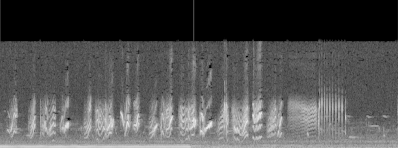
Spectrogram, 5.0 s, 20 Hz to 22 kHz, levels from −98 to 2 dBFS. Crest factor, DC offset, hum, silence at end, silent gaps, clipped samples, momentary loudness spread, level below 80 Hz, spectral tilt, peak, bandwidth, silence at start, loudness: 16 dB; under 0.1%; none; 0 s; none; under 0.1%; 13 LU; -42 dBFS; -2 dB/octave; 0 dBFS; 16 kHz; 0 s; -13 LUFS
